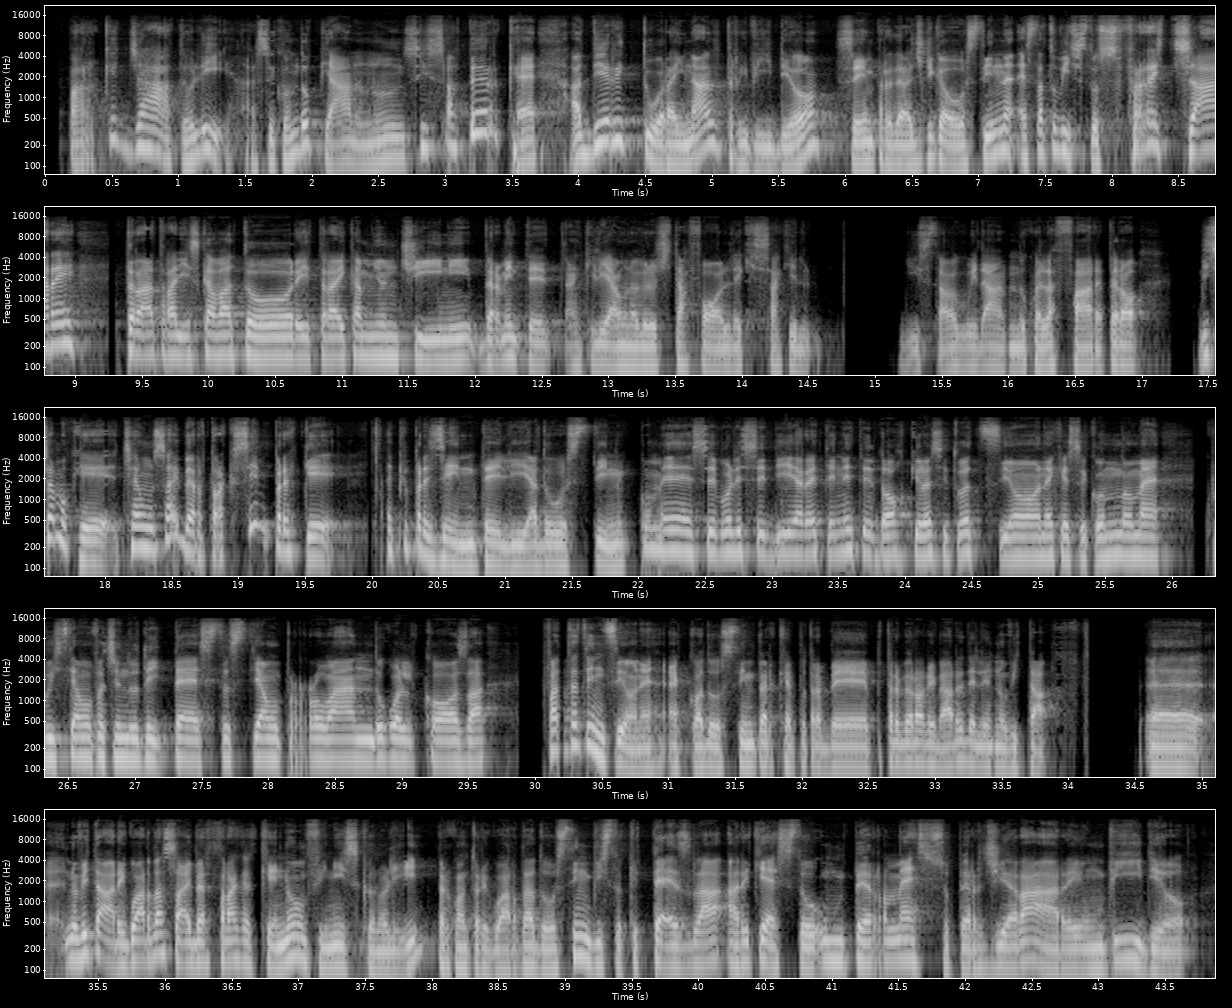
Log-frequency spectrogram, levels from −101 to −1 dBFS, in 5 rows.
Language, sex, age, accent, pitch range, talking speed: Italian, male, 20-39, native, 105-145 Hz, 150 wpm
